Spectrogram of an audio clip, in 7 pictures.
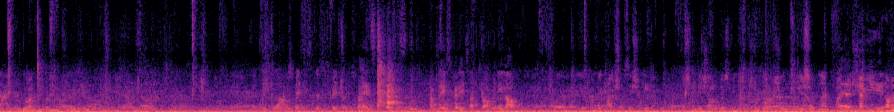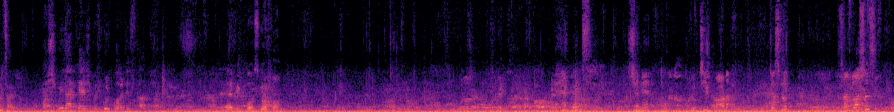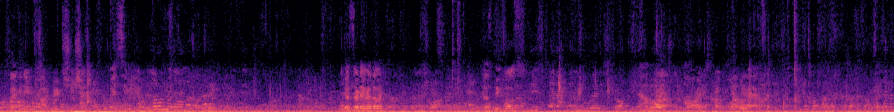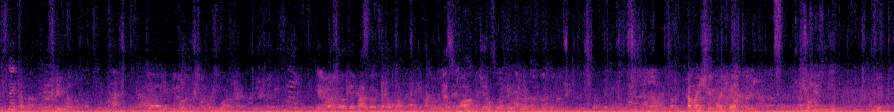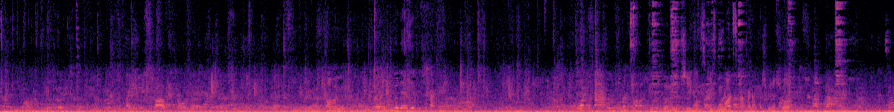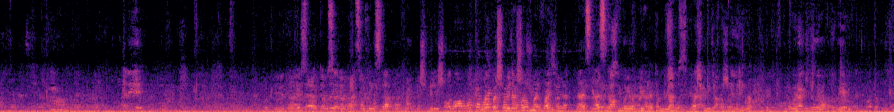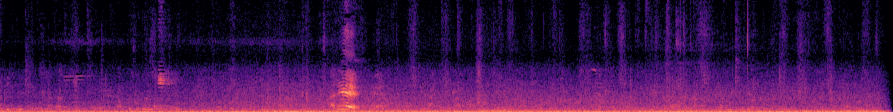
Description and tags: dubai goldmarket
walking a touristmarket in Dubai... I suddenly have a lot of friends.
arabian, buying, chatting, field-recording, market, merchandise, people, selling, talking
